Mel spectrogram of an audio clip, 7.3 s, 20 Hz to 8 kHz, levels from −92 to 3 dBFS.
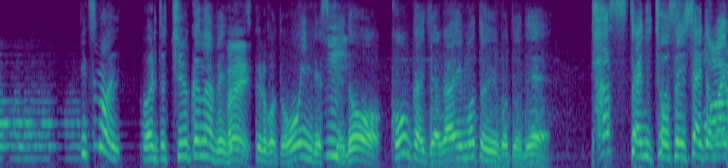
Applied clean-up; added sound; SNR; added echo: neural mask model RNNoise.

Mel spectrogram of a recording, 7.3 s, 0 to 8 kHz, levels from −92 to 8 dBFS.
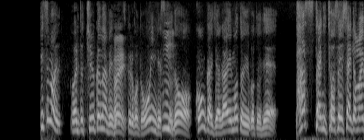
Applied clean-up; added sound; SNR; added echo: neural mask model Resemble Enhance denoiser.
